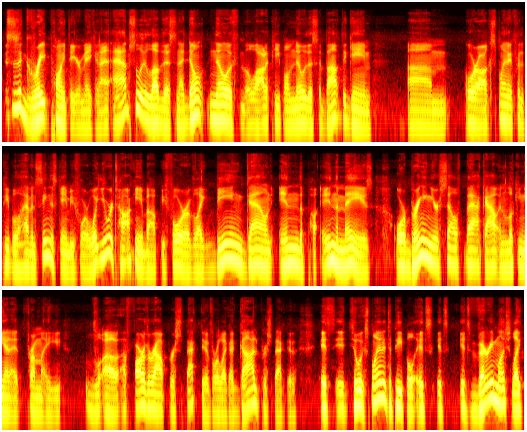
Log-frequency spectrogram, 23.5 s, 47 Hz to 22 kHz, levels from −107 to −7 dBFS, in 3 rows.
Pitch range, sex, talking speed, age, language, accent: 105-140 Hz, male, 225 wpm, 30-49, English, American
